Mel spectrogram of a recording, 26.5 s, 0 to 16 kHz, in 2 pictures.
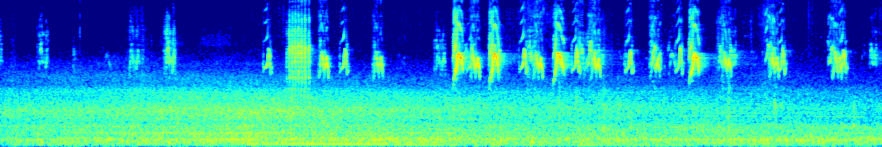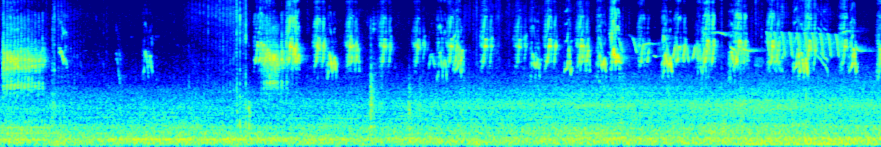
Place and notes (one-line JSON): {"title": "Reading, UK - Twelve Sparrow Nestboxes", "date": "2017-05-02 10:32:00", "description": "Your common or garden House Sparrows are now having a bit of a hard time in the UK as so many people have decked their gardens, or generally 'tidied-up' too much, thus depriving these loveable little birds of not only their natural food sources but a lovely bit of bare ground to have a dust bath in, to get rid of all those pesky parasites. I have put up 12 nest boxes on the back of my house, either side of a second storey sash window and at the moment 11 are occupied. This recording is made using two lavalier mics (Sony 77bs) into a Sony M10, placed either side of the exterior windowsill, this is not ideal as there is a 'gap' in the stereo image as you will hear, ...... I also have very understanding neighbours!", "latitude": "51.45", "longitude": "-0.97", "altitude": "40", "timezone": "Europe/London"}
